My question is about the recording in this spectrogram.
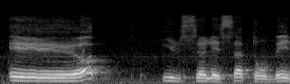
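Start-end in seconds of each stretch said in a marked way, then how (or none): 0.1-1.0 loud, drawn-out leap call; jumping cry. A narrator's reading. Bear leaps into the well, calling out. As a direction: launch yourself with the word, pitch swooping up.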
